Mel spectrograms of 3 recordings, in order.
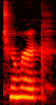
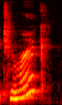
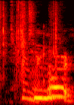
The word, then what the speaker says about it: turmeric: Turmeric? It doesn't have a tumor. It's turmeric.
